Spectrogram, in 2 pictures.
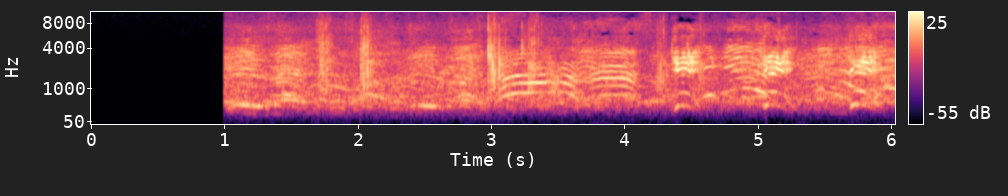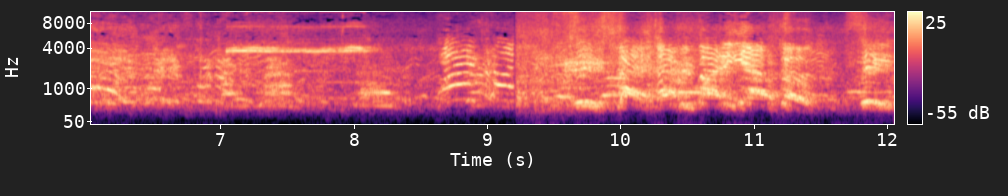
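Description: Young women chant and cheer loudly outdoors.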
